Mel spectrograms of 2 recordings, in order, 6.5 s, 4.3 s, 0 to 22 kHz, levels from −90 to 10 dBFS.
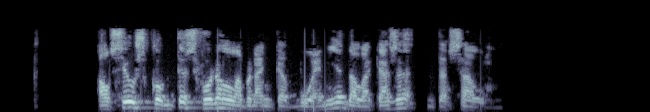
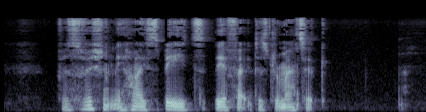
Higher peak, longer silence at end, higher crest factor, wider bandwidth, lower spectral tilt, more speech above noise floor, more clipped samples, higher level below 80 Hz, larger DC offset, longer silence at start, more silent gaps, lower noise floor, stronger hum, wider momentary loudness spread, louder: about the same, 0 dBFS vs -2 dBFS; first, 1.65 s vs 1 s; about the same, 18 dB vs 20 dB; second, 8 kHz vs 12 kHz; second, -1.5 dB/octave vs -3.5 dB/octave; first, over 74 dB vs 46 dB; neither; second, -58 dBFS vs -44 dBFS; neither; first, 1 s vs 0.6 s; first, 4.16-4.26 s vs none; first, under -90 dBFS vs -65 dBFS; neither; first, 14 LU vs 6 LU; first, -15 LUFS vs -18 LUFS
